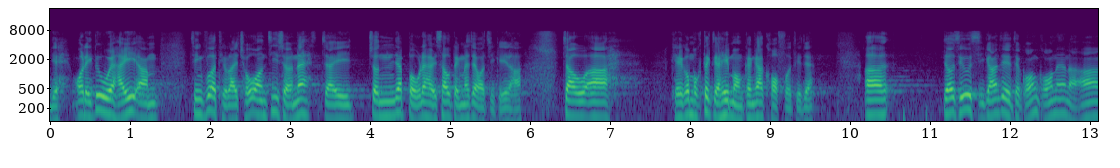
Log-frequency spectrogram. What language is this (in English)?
Cantonese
